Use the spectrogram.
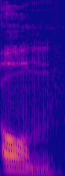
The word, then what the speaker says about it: Ogham: And then they have Ogham, or Om, depending on who you want to ask how it's pronounced, which are the Celtic, like their line runes, basically.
